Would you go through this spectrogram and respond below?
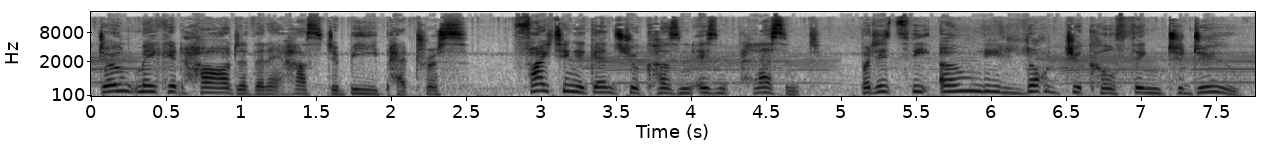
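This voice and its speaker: A woman's voice: on the high side, lively intonation, moderate pace, darkish tone, a little hiss or hum, close to an everyday voice. An actress playing a sensible, no-nonsense woman ally in a video game. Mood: firm. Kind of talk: video game dialogue acting.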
